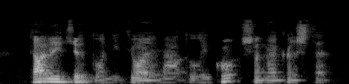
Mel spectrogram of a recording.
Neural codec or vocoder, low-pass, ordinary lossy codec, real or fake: codec, 44.1 kHz, 2.6 kbps, DAC; 10.8 kHz; MP3, 32 kbps; fake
